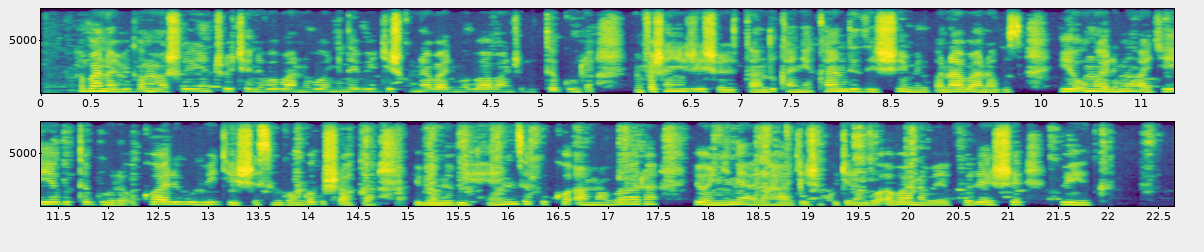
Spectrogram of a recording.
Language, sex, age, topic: Kinyarwanda, female, 18-24, education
